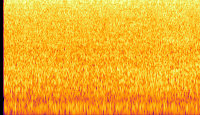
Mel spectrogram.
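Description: Steady hiss of distant road traffic.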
